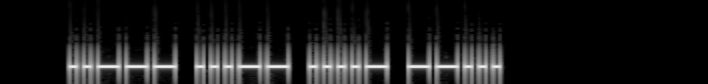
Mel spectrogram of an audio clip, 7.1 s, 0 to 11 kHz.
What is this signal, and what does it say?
Morse code, heard as a keyed tone, about 17 wpm, 700 Hz. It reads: 2347
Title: Numbers - 4-Digit 17wpm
